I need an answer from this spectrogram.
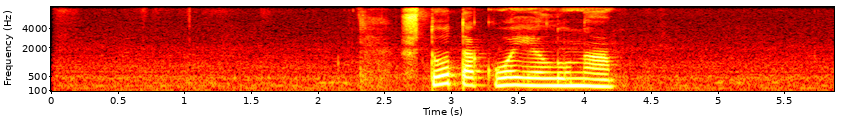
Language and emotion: Russian, neutral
